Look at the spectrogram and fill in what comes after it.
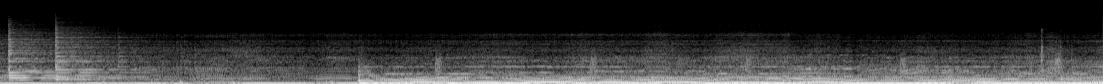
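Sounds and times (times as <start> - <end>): instrumental music with deep bass: 0.0 - 11.0.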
